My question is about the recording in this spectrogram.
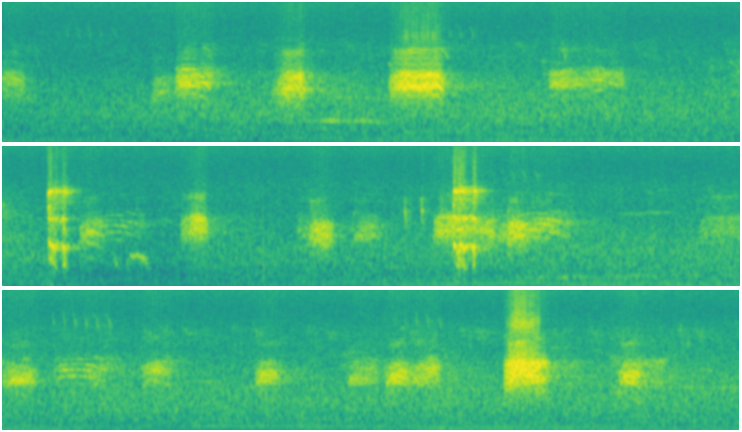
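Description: Birds calling outdoors, short calls repeated every second or two, over a steady low hum.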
